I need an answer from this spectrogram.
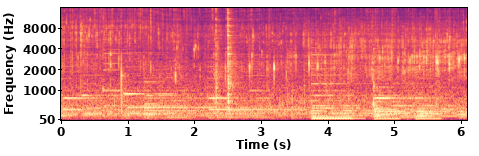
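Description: Food frying in hot oil, a steady sizzle, with one sharp click about two and a half seconds in.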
